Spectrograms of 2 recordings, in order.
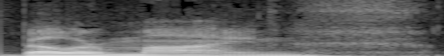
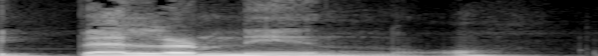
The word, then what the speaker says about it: Bellarmino: Can you correct my pronunciation? Because even from the pulpit, I hear it pronounced Bellarmine. – Okay, so his name is properly Bellarmino.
